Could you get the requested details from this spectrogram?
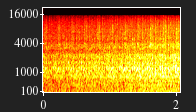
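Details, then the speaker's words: International 9-liter diesel bus with K&N air filter, after valve adjustment: even diesel clatter at idle, rising slightly, with no thump-thump from the intake manifold; healthy idle. "as soon as I crank this up I noticed that all I heard was a rattling sound from a normal diesel and no thump-thump-thump in the intake manifold"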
